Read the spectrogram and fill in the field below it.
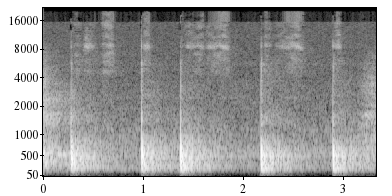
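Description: Pen writing numbers on paper during a fifth-grade math exercise, five sharp taps each trailing into a short scratchy stroke, close and quiet with no talk.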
